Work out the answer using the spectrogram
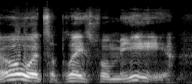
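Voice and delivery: put-on old man voice, high, very loud. Voicing an old man answering the player: old man character voice. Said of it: "And the old man".

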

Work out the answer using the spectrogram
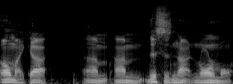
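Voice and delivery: put-on frightened outburst, stammering over ums. Retelling how a friend reacted on thinking something was wrong: imitating someone panicking. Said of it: "was scared".

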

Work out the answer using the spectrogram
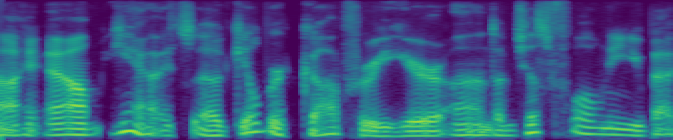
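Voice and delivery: soft, plain, unassuming, mild, ordinary voice. Retelling a voicemail to a publisher, imitating Gilbert Gottfried's normal voice. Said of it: "he actually has a normal voice".

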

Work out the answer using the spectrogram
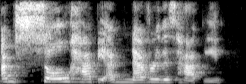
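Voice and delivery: mock bubbly, overjoyed, gushing delight. Retelling a show scene where the character is excited about everything: imitating an excited character. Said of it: "so excited".

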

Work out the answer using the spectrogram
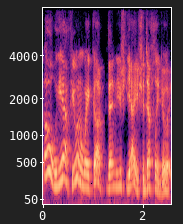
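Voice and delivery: mock supportive, high, encouraging tone. Quoting a character's simple advice, imitating an encouraging tone. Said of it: "he's being encouraging".

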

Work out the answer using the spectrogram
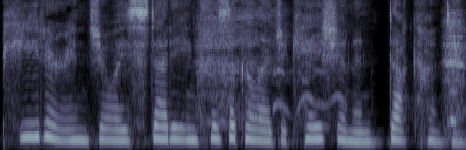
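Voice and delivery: low, breathy voice. Recalling Judy Landers reading the couples' descriptions before they dance, Judy Landers breathy voice. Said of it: "in that breathy voice".

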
